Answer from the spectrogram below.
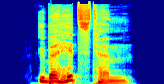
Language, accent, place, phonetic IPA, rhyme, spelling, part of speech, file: German, Germany, Berlin, [ˌyːbɐˈhɪt͡stəm], -ɪt͡stəm, überhitztem, adjective, De-überhitztem.ogg
- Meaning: strong dative masculine/neuter singular of überhitzt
